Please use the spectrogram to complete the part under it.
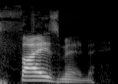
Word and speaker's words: Theismann: And the guy from Notre Dame, as the story went, said, No, it's Theismann. It rhymes with Heisman.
